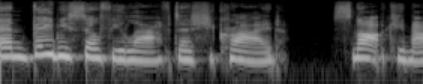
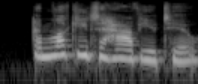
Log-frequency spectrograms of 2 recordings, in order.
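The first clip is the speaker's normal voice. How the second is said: usual speaking voice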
